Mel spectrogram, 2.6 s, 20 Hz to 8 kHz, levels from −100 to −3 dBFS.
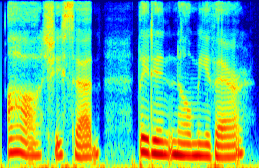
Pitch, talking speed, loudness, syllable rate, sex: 175 Hz, 185 wpm, -16 LUFS, 4.6 syllables/s, female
